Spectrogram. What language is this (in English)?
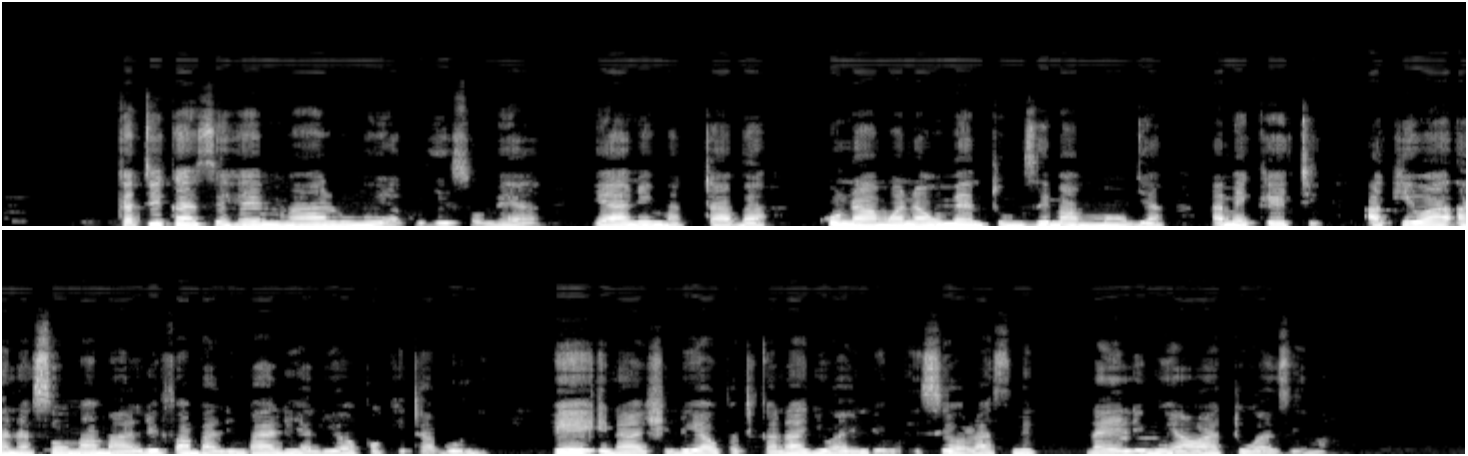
Swahili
